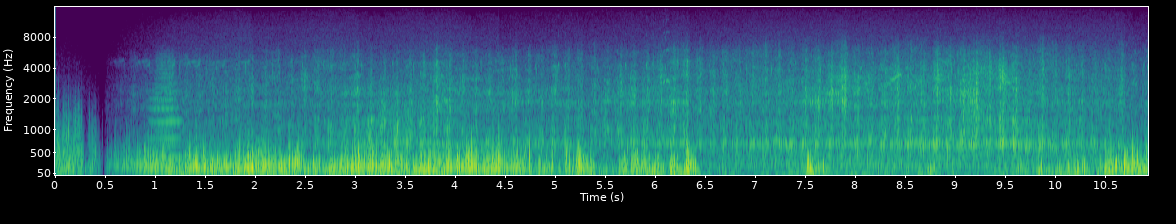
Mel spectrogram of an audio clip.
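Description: ALCo WDG3A diesel locomotive hauling a rake of BCNA covered freight wagons past, its engine running with the wagons' wheels clattering over the rails. A brief horn note sounds about a second in.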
